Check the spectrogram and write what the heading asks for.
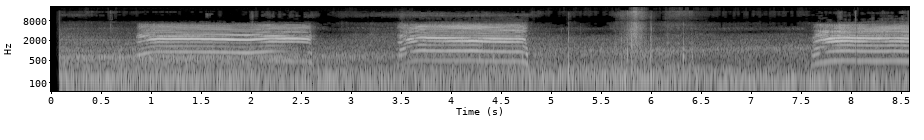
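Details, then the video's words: A hungry black cat eating dry fish gives three long, drawn-out meows. Each lasts almost two seconds, starts with a slight rise, holds steady, then drops at the end. A faint click falls between them over a steady low background hum. "Black Cat Feeding | Cat Eating Dry Fish | Hungry Cat"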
